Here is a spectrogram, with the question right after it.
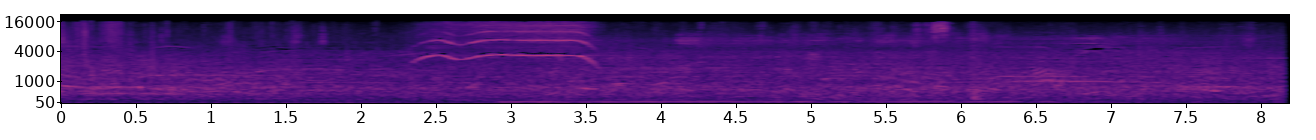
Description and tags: Small section of general crowd noise at a sports stadium.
